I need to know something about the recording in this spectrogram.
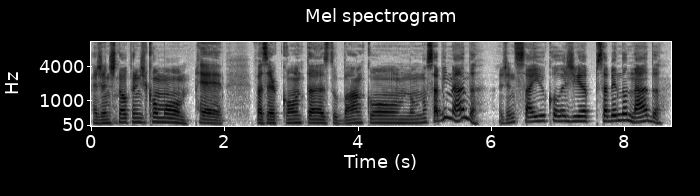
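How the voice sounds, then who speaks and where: Young man, halting speech. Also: a little high, expressive, smooth. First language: English. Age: young adult. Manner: hesitant, searching for words in a second language. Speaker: interview guest. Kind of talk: casual interview answers.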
